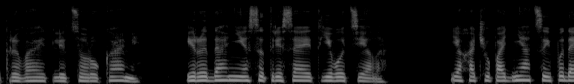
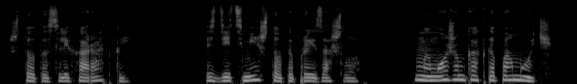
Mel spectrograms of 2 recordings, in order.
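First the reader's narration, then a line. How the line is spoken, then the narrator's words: Quiet question. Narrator (Russian): тихо спрашивает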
